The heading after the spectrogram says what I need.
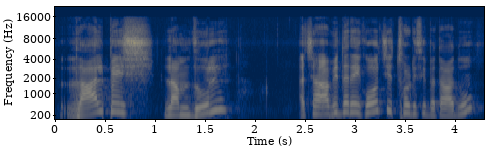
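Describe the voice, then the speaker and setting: A young woman teaching Quran reading, slowly sounding out each letter and vowel mark syllable by syllable and then explaining the rules. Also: on the high side, lively intonation. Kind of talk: slow spelled-out recitation lesson.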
